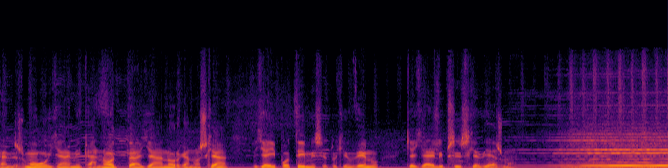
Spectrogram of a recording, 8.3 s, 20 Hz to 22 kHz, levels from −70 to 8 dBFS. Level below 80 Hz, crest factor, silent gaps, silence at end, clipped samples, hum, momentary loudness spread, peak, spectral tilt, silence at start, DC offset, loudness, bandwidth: -36 dBFS; 14 dB; none; 0 s; under 0.1%; none; 12 LU; -6 dBFS; -5.5 dB/octave; 0 s; 5%; -19 LUFS; 16 kHz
